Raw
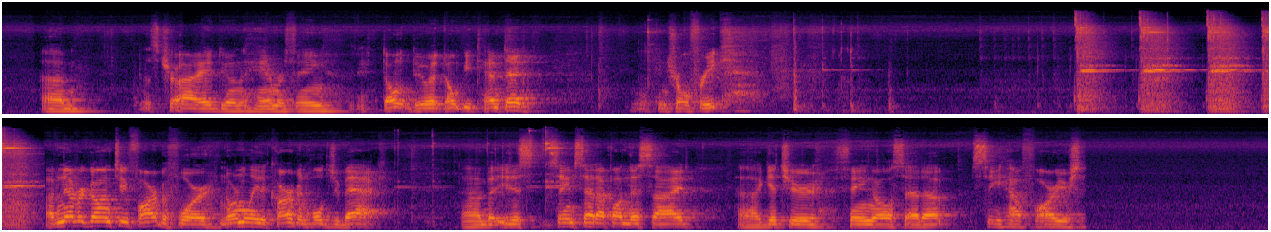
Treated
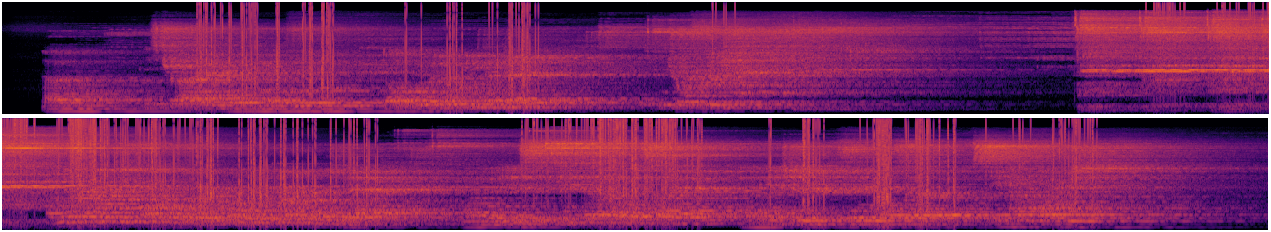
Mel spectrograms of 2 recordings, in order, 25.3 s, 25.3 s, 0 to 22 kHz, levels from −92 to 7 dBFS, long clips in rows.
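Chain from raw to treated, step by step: spectral noise reduction 27 dB; repeats whose band climbs or falls 135 ms, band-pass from 1.6 kHz, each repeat 1.4 oct, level -7 dB; compression 2:1, threshold -48 dBFS, peak gain reduction 16 dB; reverberation RT60 4.8 s, pre-delay 46 ms, DRR -9 dB; integer overflow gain 21 dB; tilt EQ +4 dB/octave

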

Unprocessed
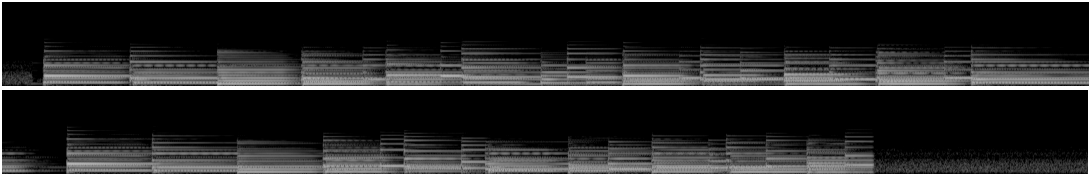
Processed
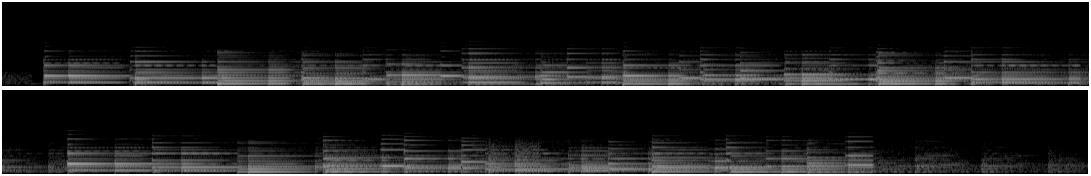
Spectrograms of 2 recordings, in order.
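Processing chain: 10.78–11.53 s: vowel filter a; on a send: echo that smears into a reverb 821 ms, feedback 67%, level -15.5 dB; on the sum: tremolo saw down 1.5 Hz, depth 70%; in parallel at -10.5 dB: bit crusher 7-bit; 15.57–16.26 s: on the sum: loudspeaker Doppler distortion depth 0.57 ms; trim -7.5 dB

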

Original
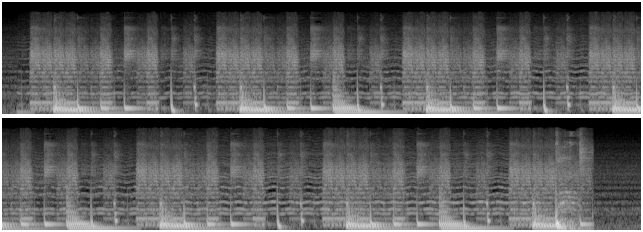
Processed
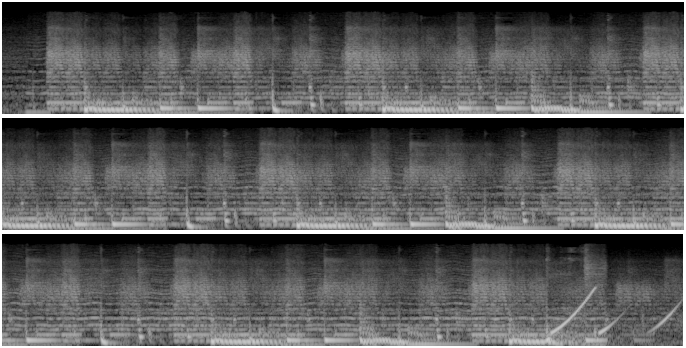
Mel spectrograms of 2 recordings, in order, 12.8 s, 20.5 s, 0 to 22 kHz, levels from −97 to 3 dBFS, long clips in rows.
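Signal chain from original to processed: dynamic bell 100 Hz, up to +6 dB, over -35 dBFS, Q 0.86; compression 5:1, threshold -24 dBFS, peak gain reduction 16 dB; painted sound rise, 11.95–12.24 s, 330–3800 Hz -24 dBFS; time stretch by phase-locked vocoder 1.6×; repeats whose band climbs or falls 480 ms, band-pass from 370 Hz, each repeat 1.4 oct, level -0.5 dB

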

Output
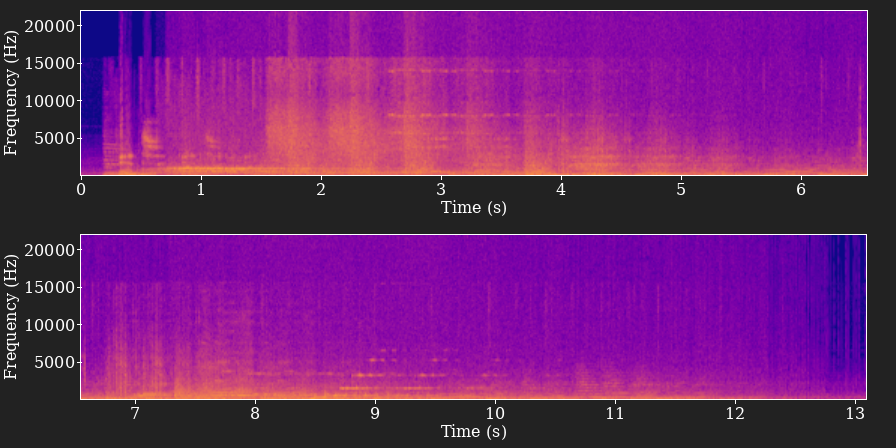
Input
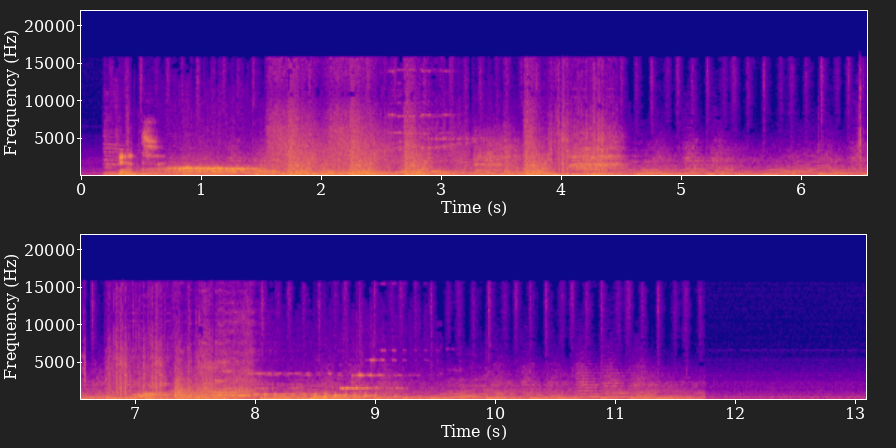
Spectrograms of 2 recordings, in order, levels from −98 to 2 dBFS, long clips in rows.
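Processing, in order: 0.62–3.06 s: tone controls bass -12 dB, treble +14 dB; overload inside the chain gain 19.5 dB; bit-crushed delay 520 ms, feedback 55%, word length 7-bit, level -6 dB; trim -1 dB

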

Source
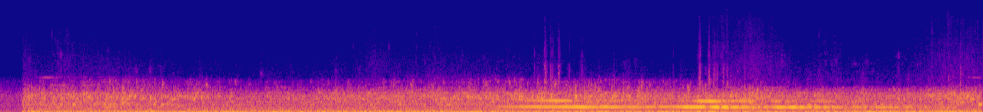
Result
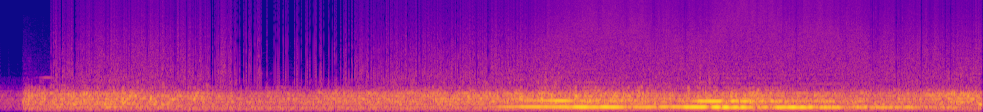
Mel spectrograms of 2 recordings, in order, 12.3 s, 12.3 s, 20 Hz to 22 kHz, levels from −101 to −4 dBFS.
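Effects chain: high-pass 170 Hz 24 dB/octave; band-stop 1 kHz, Q 12; comb of notches 280 Hz; delay 117 ms -11 dB; bit-crushed delay 342 ms, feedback 35%, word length 7-bit, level -9 dB; trim +7 dB

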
